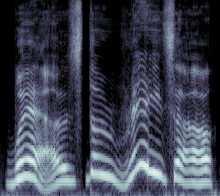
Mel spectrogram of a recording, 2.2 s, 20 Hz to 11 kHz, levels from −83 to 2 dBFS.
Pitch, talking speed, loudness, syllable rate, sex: 210 Hz, 80 wpm, -15 LUFS, 3.0 syllables/s, male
